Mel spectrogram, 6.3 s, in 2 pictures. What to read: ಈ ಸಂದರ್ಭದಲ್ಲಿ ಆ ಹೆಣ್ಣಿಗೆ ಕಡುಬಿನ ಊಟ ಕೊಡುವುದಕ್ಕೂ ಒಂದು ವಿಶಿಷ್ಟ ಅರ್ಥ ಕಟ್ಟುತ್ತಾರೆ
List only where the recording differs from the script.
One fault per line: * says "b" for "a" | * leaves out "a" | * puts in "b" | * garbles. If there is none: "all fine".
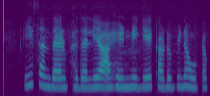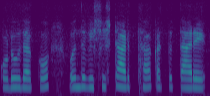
all fine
